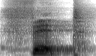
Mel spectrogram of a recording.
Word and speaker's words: fit: E essa aqui, ó, é fit, que sou eu, né? Um cara super malhado. Fit. Mentira. Fit. A galera que faz crossfit, tem muita gente falando que faz crossfit. Feet são pés.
